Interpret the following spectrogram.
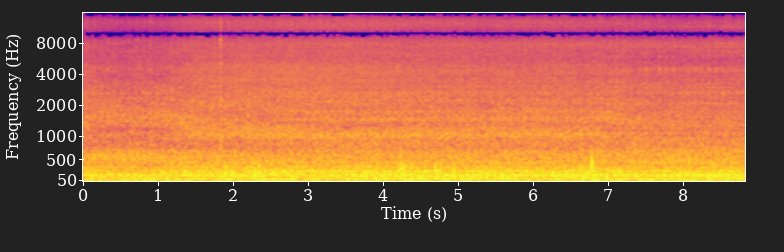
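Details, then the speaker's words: Trane rooftop gas heat unit after gas valve replacement, first firing this year: a steady, even low roar with no surging or rattles. Burner and blower run smoothly, though the draft inducer sounds rough and gas pressure is slightly high before adjustment. "All right, she's coming on now. That draft inducer kind of sounds like hell. Took it a minute to start up. Came right on."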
